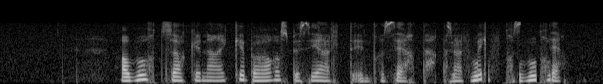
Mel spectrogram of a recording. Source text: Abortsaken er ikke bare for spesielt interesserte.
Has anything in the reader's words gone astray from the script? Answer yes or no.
yes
